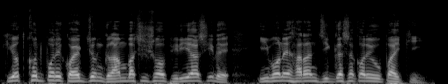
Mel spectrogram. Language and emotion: Bengali, neutral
